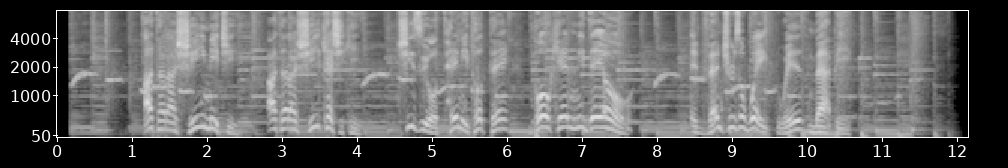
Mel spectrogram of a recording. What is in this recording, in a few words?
KATAKOTO Happy Inspired Confident, Navigation App CM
